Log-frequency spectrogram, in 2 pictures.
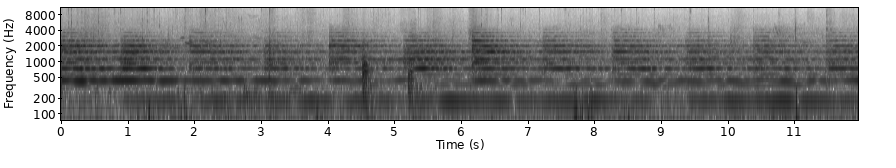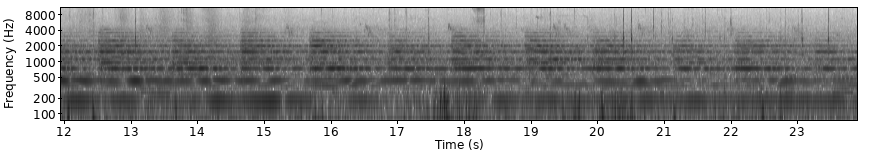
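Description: Several large bells ringing together in a continuous peal. Their strokes overlap so the tones hang on without a break, growing a little fainter toward the end.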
